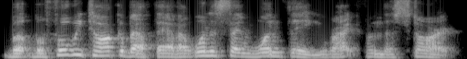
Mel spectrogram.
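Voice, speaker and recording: A middle-aged man with a Texas accent, giving a relaxed, conversational lecture over a video call with frequent ums and restarts. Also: on the high side, a little fast, vocal fry, breathy edge. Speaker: ESL instructor presenting to tutors.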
